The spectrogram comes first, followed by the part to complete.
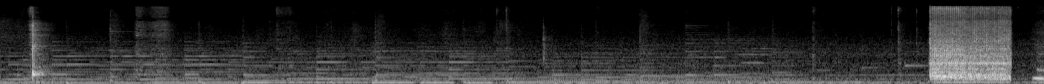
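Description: Background music with a steady bass pattern, a single sharp clink about a third of a second in, then near the end an electric mixer grinder starts with a loud, short burst, grinding dry bread crusts in its steel jar.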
